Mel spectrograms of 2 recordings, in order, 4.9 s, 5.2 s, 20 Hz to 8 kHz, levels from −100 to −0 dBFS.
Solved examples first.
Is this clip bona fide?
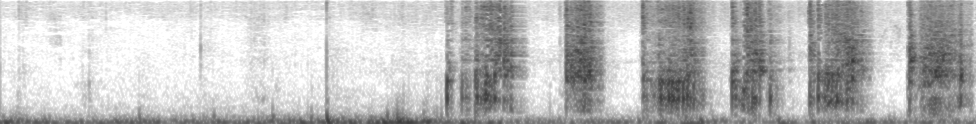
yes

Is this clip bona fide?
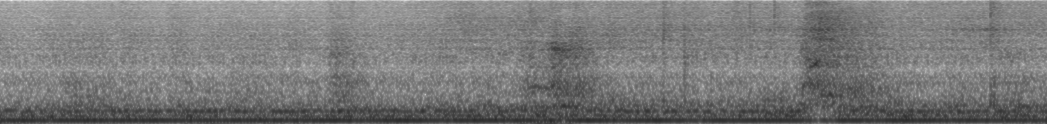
no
